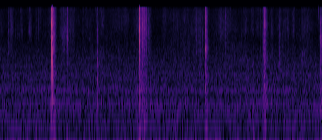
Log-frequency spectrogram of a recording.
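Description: Rubber gloves snap and rustle against the hands.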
